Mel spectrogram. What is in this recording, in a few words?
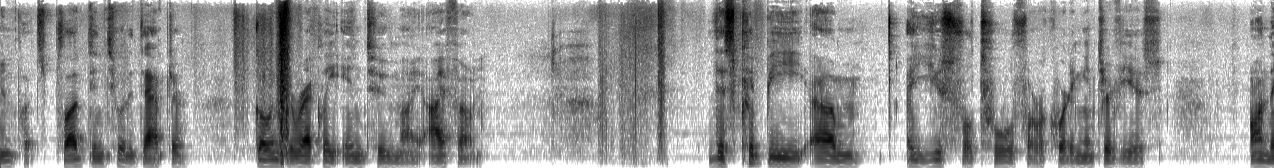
sennheiser e835 mic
